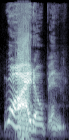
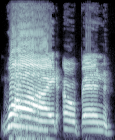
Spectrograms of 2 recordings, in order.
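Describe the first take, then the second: First: Loud, slow command; wife yelling again; yelled. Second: Loud, slow, drawn-out command; wife yelling at the fox; yelled. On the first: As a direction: stretch it out loud. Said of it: "Missus DeSoto said". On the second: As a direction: stretch the words out loud. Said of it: "yelled his wife". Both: Acted.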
